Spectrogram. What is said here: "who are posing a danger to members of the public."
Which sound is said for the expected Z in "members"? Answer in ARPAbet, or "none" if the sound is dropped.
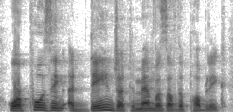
Z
